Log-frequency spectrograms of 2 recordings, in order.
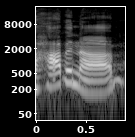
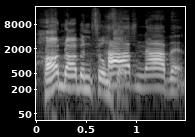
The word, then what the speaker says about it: Hobnob: how wonderful is that and this is the habanob hobnob okay hobnob and film we don't like to make it easy to pronounce what we want to do is trip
